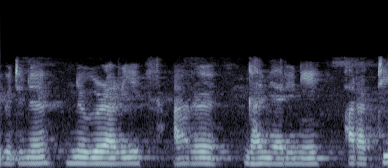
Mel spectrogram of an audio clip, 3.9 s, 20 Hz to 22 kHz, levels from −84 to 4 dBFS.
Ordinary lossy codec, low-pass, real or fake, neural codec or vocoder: none; 5.4 kHz; real; none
